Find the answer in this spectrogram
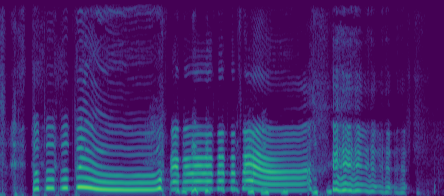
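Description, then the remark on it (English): A voice imitates an air horn: a few short bursts, then three loud, sustained nasal honks, the last wavering and trailing off. “Yeah, if I had um sound effects, I'd put an air horn in.”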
